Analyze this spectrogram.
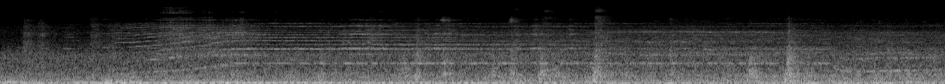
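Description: A subway train pulls away, its motor whining upward in pitch.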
